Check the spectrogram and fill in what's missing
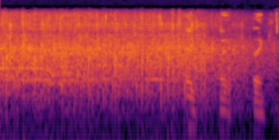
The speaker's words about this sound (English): Thank you for clapping.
